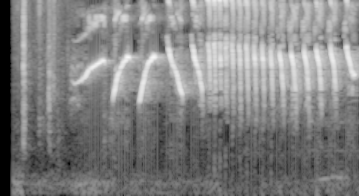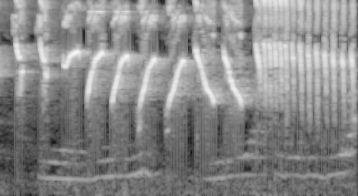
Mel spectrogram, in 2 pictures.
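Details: White-rumped shama (murai batu), kept fighter-type songbird valued for its strong 'tembakan' bursts: rapid series of loud rising-then-falling whistled notes and sharp clicks, repeated about four per second, with a faint low warble beneath.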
